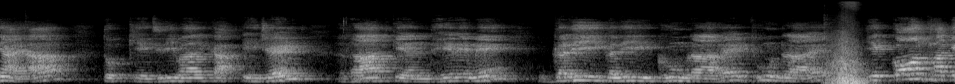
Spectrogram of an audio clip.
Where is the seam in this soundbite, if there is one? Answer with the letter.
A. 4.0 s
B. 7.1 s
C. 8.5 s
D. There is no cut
C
